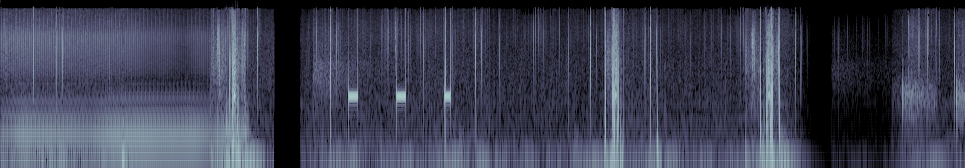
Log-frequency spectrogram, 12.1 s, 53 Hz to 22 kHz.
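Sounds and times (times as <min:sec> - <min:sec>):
crackles and pops: 0:00.0 - 0:12.0.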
